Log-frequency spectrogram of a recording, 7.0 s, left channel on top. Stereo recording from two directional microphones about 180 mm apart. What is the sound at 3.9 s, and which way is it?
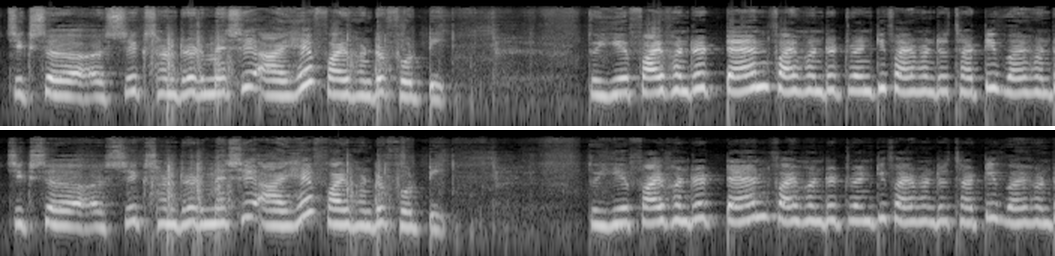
A woman's voice, 65° left (ahead or behind).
